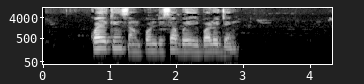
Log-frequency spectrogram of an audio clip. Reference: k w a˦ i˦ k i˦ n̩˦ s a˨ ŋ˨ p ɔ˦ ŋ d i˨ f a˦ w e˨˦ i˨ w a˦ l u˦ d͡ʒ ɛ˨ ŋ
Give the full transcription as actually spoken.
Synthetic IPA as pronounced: k w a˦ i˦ k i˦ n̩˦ s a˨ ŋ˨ p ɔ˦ n d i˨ s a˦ b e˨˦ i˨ b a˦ l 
